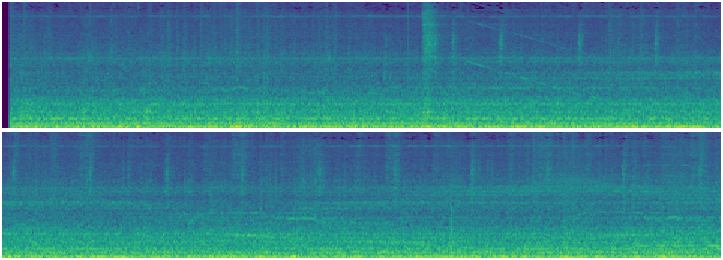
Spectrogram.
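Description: A car driving at highway speed: a steady low engine hum and tyre noise on the road, with occasional light clicks.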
